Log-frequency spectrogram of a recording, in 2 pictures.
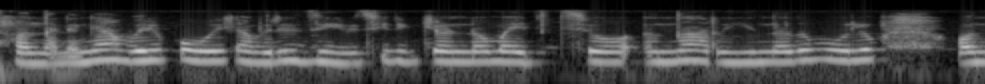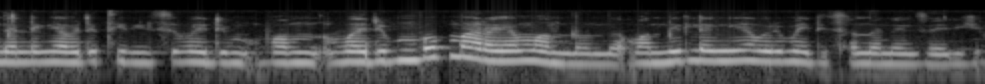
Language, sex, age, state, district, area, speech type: Malayalam, female, 18-30, Kerala, Ernakulam, rural, spontaneous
